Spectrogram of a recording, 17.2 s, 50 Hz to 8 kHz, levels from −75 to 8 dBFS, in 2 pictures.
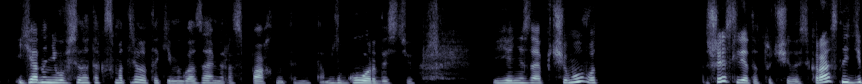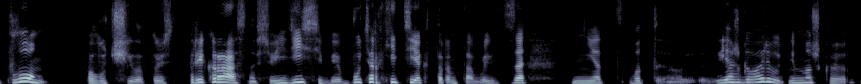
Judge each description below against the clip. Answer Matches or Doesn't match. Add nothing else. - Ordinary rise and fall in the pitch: Matches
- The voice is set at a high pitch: Matches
